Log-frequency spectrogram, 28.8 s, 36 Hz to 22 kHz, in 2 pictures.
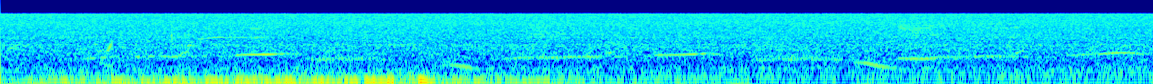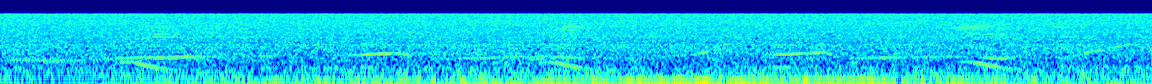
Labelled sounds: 2.6	2.8	humpback whale, 1.2 to 1.3 kHz
16.3	16.6	humpback whale, 1.3 to 1.4 kHz
21.5	21.7	humpback whale, 2.7 to 2.8 kHz
26.3	26.9	humpback whale, 2.5 to 3.1 kHz

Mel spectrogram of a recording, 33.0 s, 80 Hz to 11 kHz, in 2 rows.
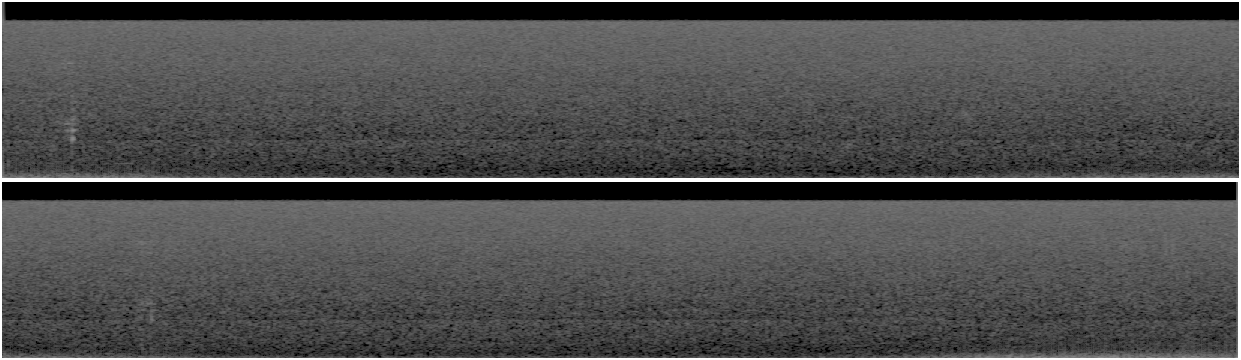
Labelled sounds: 0.7	1.0	humpback whale, 0.80 to 1.2 kHz

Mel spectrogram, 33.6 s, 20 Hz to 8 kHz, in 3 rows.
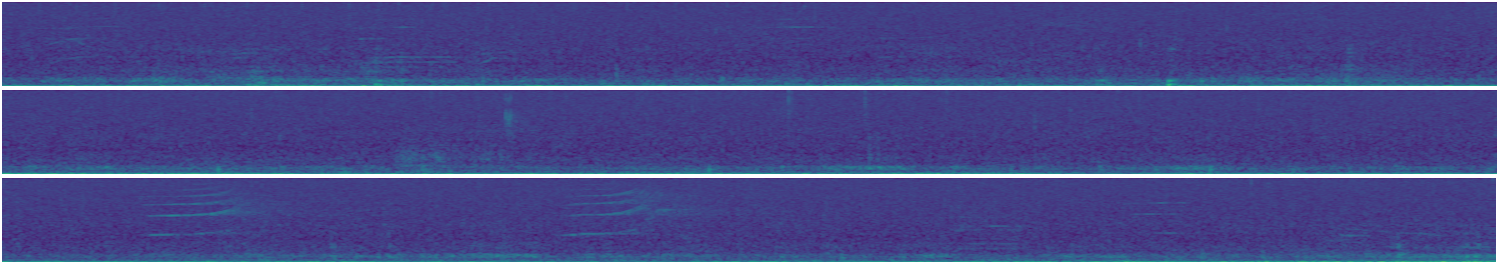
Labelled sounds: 23.4	24.4	killer whale, 1.0 to 5.4 kHz
26.6	27.6	killer whale, 1.0 to 5.2 kHz

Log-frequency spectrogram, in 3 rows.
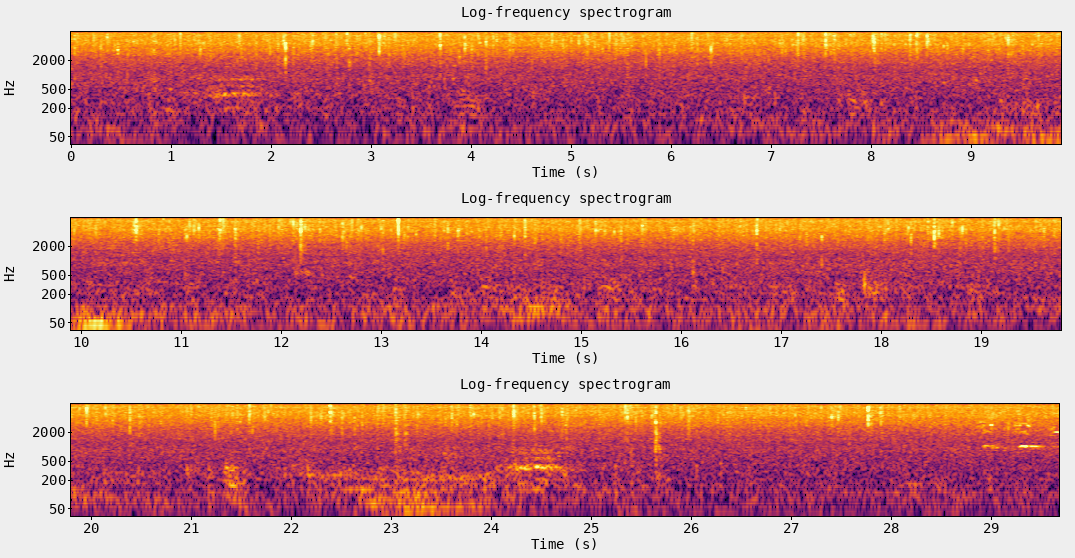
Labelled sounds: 29.3	29.5	humpback whale, 0.94 to 1.1 kHz

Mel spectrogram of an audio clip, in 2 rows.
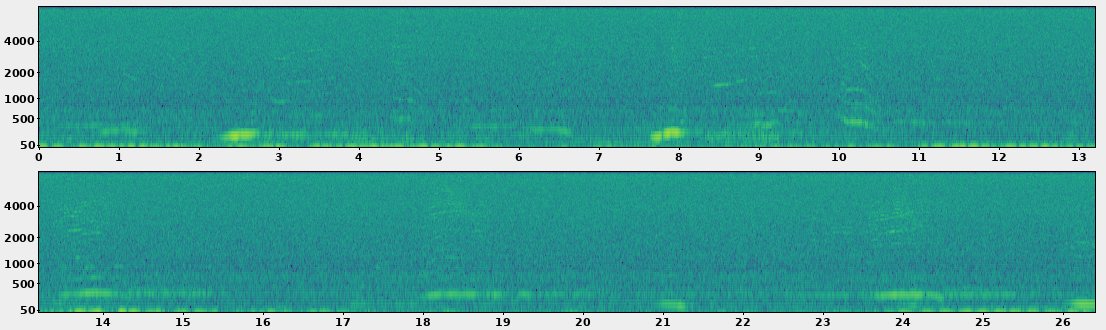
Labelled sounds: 2.9	3.1	humpback whale, 0.86 to 1.0 kHz
8.4	8.7	humpback whale, 1.4 to 1.6 kHz
10.0	10.4	humpback whale, 0.80 to 1.3 kHz
13.7	14.0	humpback whale, 2.1 to 2.3 kHz
18.1	18.5	humpback whale, 3.3 to 3.7 kHz
23.6	23.9	humpback whale, 3.0 to 3.2 kHz

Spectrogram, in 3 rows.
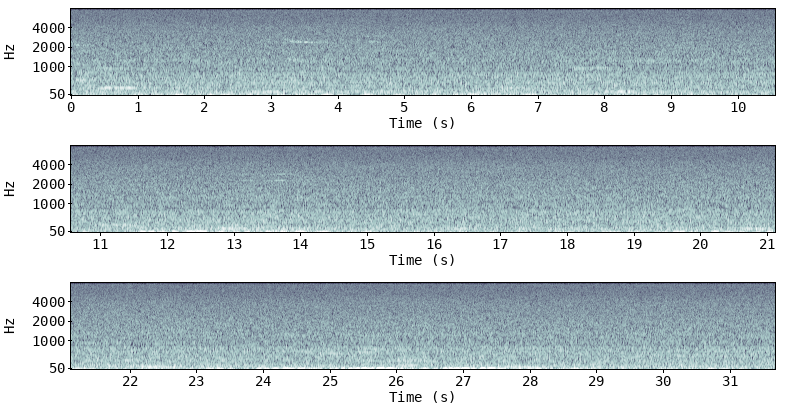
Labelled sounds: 3.2	3.8	humpback whale, 2.3 to 2.7 kHz

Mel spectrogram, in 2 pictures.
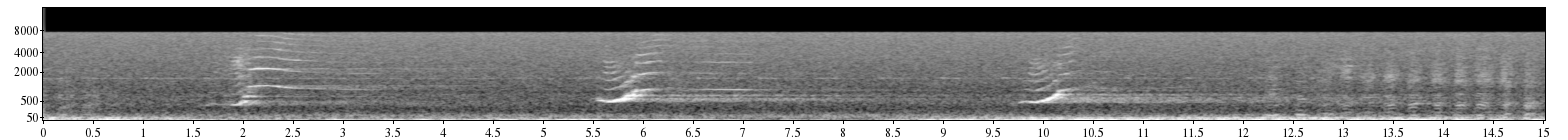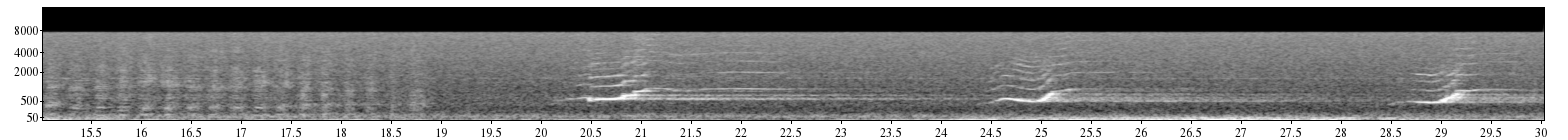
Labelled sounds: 1.9	3.4	humpback whale, 0.80 to 7.5 kHz
5.6	6.3	humpback whale, 0.80 to 4.1 kHz
6.5	7.1	humpback whale, 0.86 to 3.0 kHz
9.8	10.4	humpback whale, 0.80 to 4.3 kHz
20.3	22.4	humpback whale, 0.80 to 4.1 kHz
24.5	25.8	humpback whale, 0.80 to 2.9 kHz
28.7	29.8	humpback whale, 0.80 to 3.9 kHz

